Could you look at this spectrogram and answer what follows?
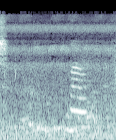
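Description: A cat meows softly at night, a brief drawn-out call rising near the end over a faint steady background hiss.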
